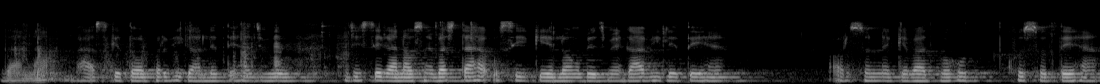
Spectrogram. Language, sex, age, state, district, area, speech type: Hindi, female, 30-45, Bihar, Samastipur, rural, spontaneous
